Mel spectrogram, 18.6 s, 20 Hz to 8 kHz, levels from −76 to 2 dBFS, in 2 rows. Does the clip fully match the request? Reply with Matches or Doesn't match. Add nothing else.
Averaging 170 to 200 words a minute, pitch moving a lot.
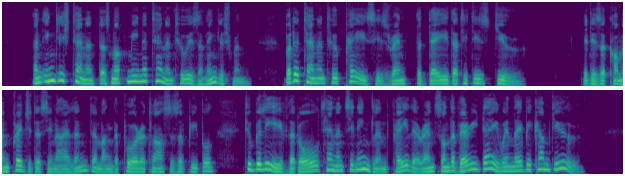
Matches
